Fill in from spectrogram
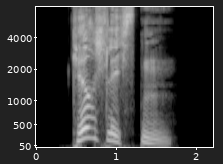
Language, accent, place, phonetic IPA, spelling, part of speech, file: German, Germany, Berlin, [ˈkɪʁçlɪçstn̩], kirchlichsten, adjective, De-kirchlichsten.ogg
- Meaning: 1. superlative degree of kirchlich 2. inflection of kirchlich: strong genitive masculine/neuter singular superlative degree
